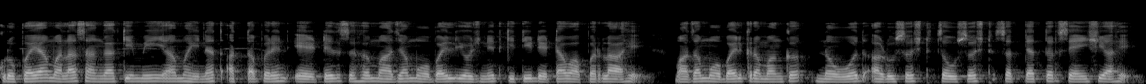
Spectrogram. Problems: none marked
